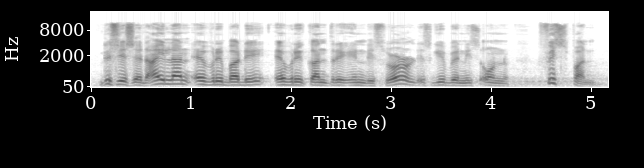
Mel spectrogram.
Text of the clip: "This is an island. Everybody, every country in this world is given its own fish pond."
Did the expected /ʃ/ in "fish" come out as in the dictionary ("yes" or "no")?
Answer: no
